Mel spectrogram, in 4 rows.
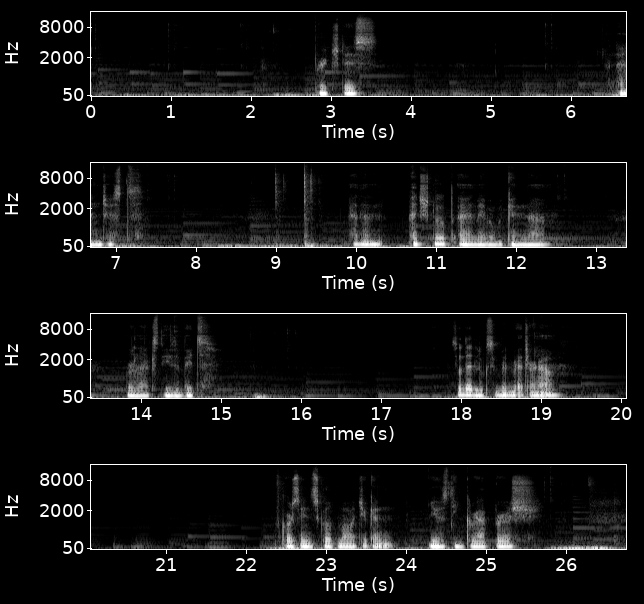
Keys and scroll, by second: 7.0 ctrl+r, 9.2 ctrl+KP_Add, 9.5 ctrl+KP_Add, 16.0 shift+r, 17.2 h, 24.9 ctrl+Tab, 26.4 alt+q.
